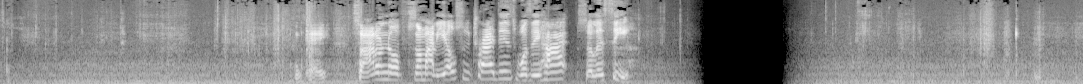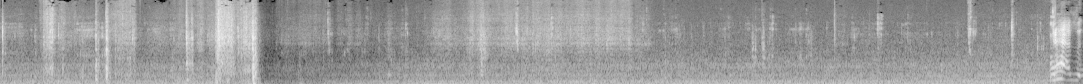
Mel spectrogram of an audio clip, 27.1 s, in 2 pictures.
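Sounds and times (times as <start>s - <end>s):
crunchy chewing: 0.0s - 3.7s, 17.5s - 26.6s
low hum inside car: 0.0s - 8.8s, 9.9s - 27.0s.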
